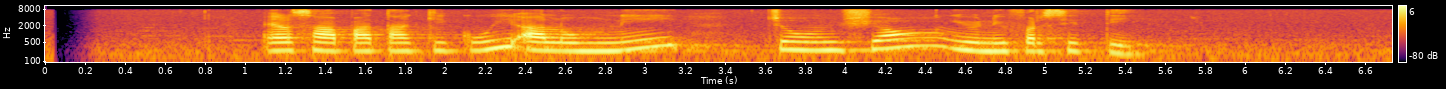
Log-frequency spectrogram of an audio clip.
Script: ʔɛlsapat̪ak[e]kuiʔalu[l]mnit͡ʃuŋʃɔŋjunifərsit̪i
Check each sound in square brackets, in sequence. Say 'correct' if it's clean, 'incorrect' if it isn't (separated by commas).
incorrect, incorrect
